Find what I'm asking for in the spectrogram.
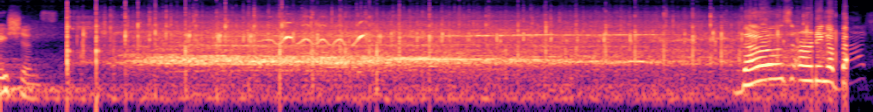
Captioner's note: applause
